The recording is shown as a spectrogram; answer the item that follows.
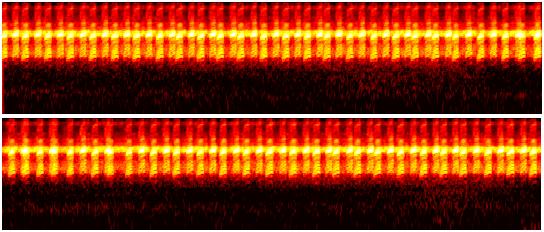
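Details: About five thousand frogs calling together in a continuous, fast-pulsing croaking chorus, unbroken and steady throughout, many voices merging into one high rattling drone.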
